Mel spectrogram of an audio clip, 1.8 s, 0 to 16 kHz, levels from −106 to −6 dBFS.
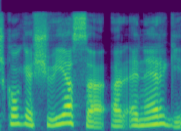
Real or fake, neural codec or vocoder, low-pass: real; none; 10.8 kHz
